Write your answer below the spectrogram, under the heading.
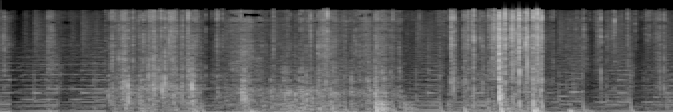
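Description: A foil trading-card booster pack crinkling and being torn open by hand, with sharp crackles, over background music.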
